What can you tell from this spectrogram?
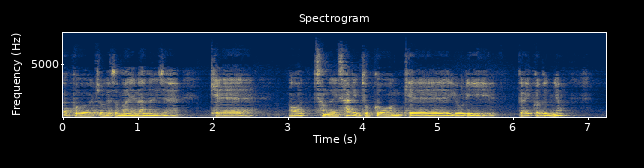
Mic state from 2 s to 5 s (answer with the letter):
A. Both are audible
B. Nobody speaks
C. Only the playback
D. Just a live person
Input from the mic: C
